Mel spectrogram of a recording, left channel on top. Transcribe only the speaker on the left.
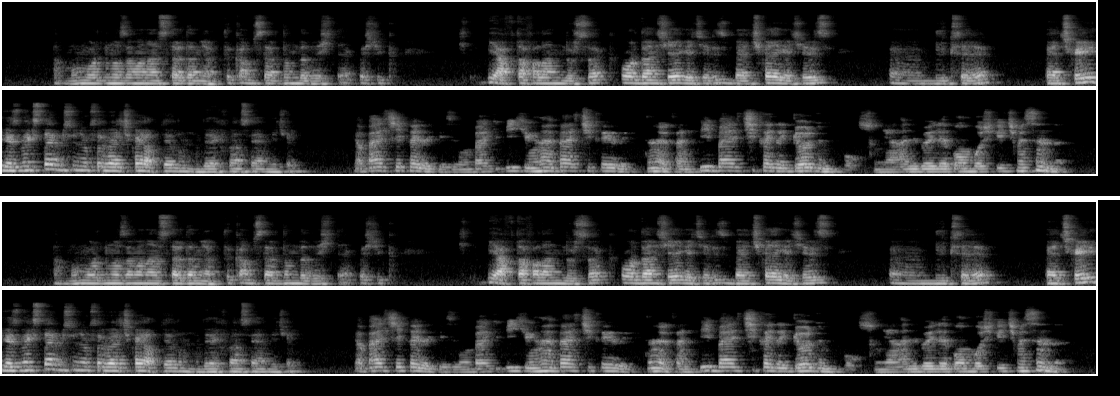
Ya Belçika'yı da gezelim. Belki bir iki gün. Ha Belçika'ya da gittin. Evet hani bir Belçika'yı da gördüm gibi olsun ya. Hani böyle bomboş geçmesin de.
